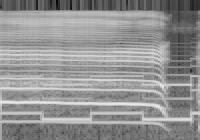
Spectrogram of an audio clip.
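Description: A cartoon wailing cry made of two held notes. The upper note steps up and down twice, then both slide down in pitch near the end, like a despairing "waaah".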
